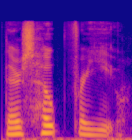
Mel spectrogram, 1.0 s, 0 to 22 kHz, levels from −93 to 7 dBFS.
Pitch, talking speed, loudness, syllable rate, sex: 175 Hz, 240 wpm, -18 LUFS, 5.4 syllables/s, female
